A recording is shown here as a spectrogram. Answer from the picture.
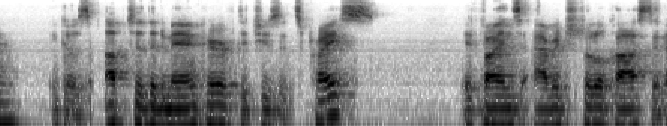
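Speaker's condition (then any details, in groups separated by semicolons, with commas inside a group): No condition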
